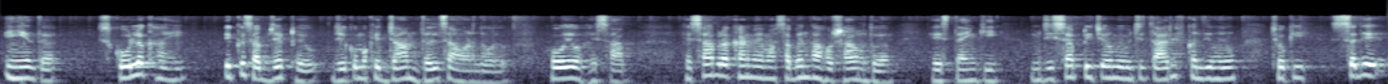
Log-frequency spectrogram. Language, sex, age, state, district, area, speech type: Sindhi, male, 18-30, Maharashtra, Thane, urban, spontaneous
